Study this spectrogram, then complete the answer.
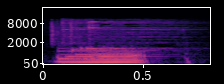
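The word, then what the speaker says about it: を: ka fu o Pronounce So, this is wo but it's pronounced o.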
